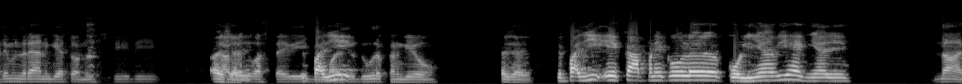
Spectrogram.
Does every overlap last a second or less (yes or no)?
no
